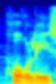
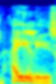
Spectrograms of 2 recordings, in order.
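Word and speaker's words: Halley: left behind from by Holly's or Hal, however you pronounce his name. He apparently pronounced it Holly apparently. Yeah. Um Comet, but we all know Hal's comet or even Haley's comet.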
